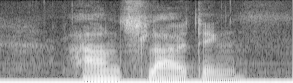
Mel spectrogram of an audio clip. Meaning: 1. junction, connection (such as a power junction — stroomaansluiting) 2. liaison, relation, connection 3. connection, the act of connecting 4. link or linkage with other public transport lines
- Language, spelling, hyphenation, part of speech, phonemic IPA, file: Dutch, aansluiting, aan‧slui‧ting, noun, /ˈaːnˌslœy̯.tɪŋ/, Nl-aansluiting.ogg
